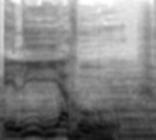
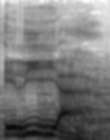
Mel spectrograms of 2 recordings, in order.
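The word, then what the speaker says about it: אֵלִיָּהוּ: O nome Elias é pronunciado em hebraico Eliyahu, por vezes Eliá, que tem por significado "O Senhor é o meu Deus".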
